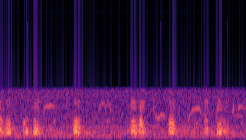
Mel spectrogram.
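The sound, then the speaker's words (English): Ringed seal calls underwater: a string of about eight low, hoarse, barking yelps in an irregular rhythm, with faint rising whistle-like tones drifting between them over a muffled background. “Seals like the ring seal you just heard are listening too.”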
